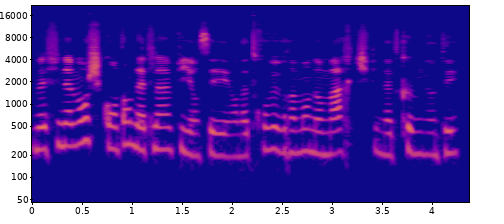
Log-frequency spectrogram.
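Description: A woman from France, a guest in a casual interview, talking in a relaxed way with many fillers. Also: a little high, fast, no echo. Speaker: interview guest, dance artist and communication trainer.

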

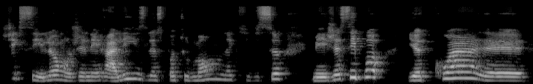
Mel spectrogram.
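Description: A woman's voice: mid-range voice, a little fast. A woman in her thirties with a Québécois accent, a comedian guest talking animatedly and laughing often. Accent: Québécois French. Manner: animated and laughing, with many restarts. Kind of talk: casual conversation.

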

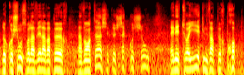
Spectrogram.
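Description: A man's voice: fairly high pitch, fairly even intonation, brisk, slight background noise. A man from Belgium with a Belgian French accent, a pork company sales manager, explaining his farm in detail at a trade fair interview. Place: busy trade fair hall.

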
